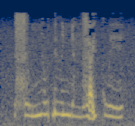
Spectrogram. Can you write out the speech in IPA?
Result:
s ə̤˨˩ w ɲ ə˧ w ɗ ɨ˧ ə̯ ɲ a̤˨˩ ŋ z a̰˧˥ j k w e˧˩˨

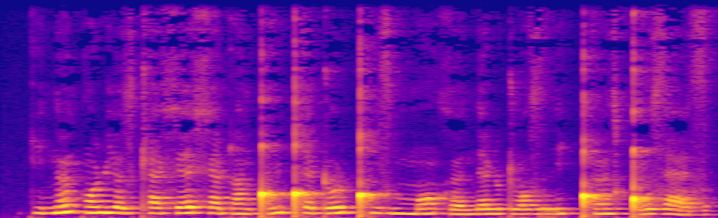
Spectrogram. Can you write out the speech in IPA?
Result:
k i n œ̃ k ɔ̃ ɳ j œ z ʈʰ æ x ɛ x æ ʈ ã ɡ͡ǃ i ɳ ǃʰ ɛ ʈ o ɳ ǃʰ i z mː ɔ̃ x œ n ɛ ɳ o ʈ l ɔ z r i ǃʰ œ̃ z ɡ͡ǃ o z æ z

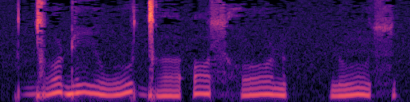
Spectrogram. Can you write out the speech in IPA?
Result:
ɡ͡ǀ o˧˥˧ ɖ iː˥˩ w u˧˥˧ ɡ͡ǀ ʌː˩ ʔ ɔ˥ s x o˧˥˧ ɳ | ɳ ũ˩˧˩ s

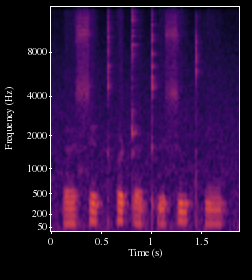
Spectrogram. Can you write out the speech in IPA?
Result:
ɛ˩˧ s e˥ kʰ ə˥ ʈ ɛ˩ kʼ ɪ˩ s ɨ˥ t̪ʰ ẽ˩

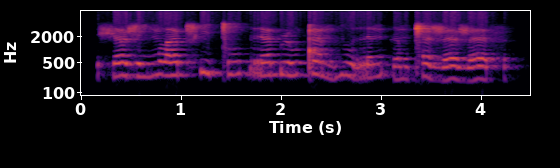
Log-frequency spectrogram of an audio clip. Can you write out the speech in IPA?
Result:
ʃ œ˩˧˩ ʐ i˨˩˦ ŋ lˠ ə˧˥ ʈ͡ʂʰ i˥˩ ǀ u˧˥ b r œ˧˥ b ɭ u˧˥ ǃ œ˥˩ m ʎ u˥˩ r ə˧˥ ŋ k ə˩˧˩ m ǁ ə˥˩ ʐ œ˩˧˩ ʐ œ˩˧˩ f

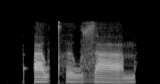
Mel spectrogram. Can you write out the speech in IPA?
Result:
ʔ a˨˦ w t̪ʰ ə˨˩ w z aː˧˩˨ m

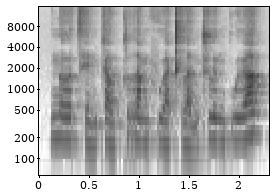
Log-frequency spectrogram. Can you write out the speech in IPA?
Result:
n ɤː˧ tʰ e˩˦ n k a˨˩ w k r a˧ m f u˨˩ a̯ kʰ l a˩˦ n kʰ l ɯ˧ ŋ k w ɯ˦˥ a̯

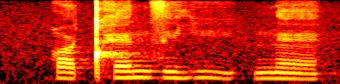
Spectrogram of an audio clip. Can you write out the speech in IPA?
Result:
qʷ ə˞ ǃʰ ɛ n z i j i | n ɛ̃

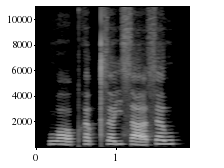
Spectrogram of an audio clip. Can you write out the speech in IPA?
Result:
w ɔː˨˩ pʰ ɐ˨ p̚ t͡s ɐ˨˧ j s aː˨˩ s ɐ˥ w

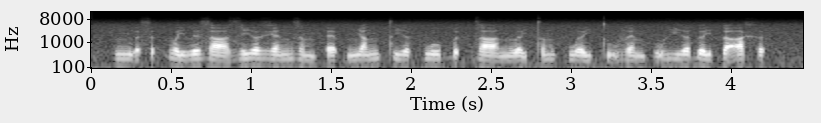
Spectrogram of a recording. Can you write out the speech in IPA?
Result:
ɲ ṵ˧˨ ə̯ s ə˦˥ t̚ v ə˨˩ j l ɨ˧ z aː˧˩ z i˧ ə̯ ɣ ɛ˨˦ n z ə˧˩ m ʔ ɛ˨˩ p̚ ɲ a˨˦ n t̪ i˨˩ ə̯ k w u˨˦ ɓ ə˦˥ t̚ z aː˧˩ n l ə˧˩ j t̪ ə˧ m k w ə˨˩ j t̪ ṵ˧˨ v ɛ˧˩ m ʔ ṵ˧˥ ɣ i˨˦ ə̯ ɗ ə˨˦ j ɗ a̰ː˧˥ x ə˨˩ t̚

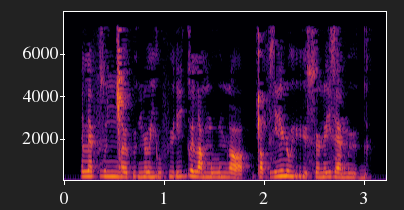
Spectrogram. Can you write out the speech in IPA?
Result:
l æ f z u ŋ͡ǀ œ p ʉ ɡ ɳ ɵ j u f y ɾ i ɡ œ l ɑ m uː m ɳ ɑ | ʈ ɑ p z i ɳ uː rʲ u s œ ɳ i z æ m ʉː ɡ

